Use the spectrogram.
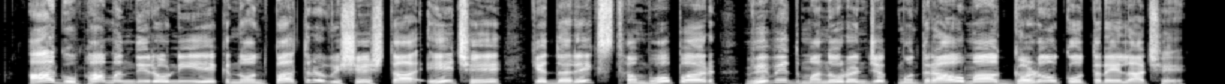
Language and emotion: Gujarati, neutral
